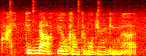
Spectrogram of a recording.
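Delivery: very quiet, hushed, low-volume delivery. Turning to the others in character after the host leaves: very quietly. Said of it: "very quietly being like".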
